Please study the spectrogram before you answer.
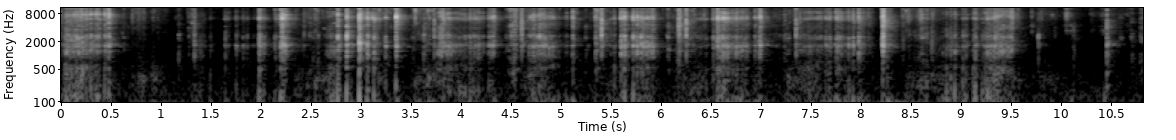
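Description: A metal utility knife blade scrapes a dry, solid, rectangular olive-green bar of soap held in the hand, shaving off powdery flakes. A steady run of dry, crisp, bright scraping and rasping sounds, with sharper scratches and clicks standing out here and there.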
